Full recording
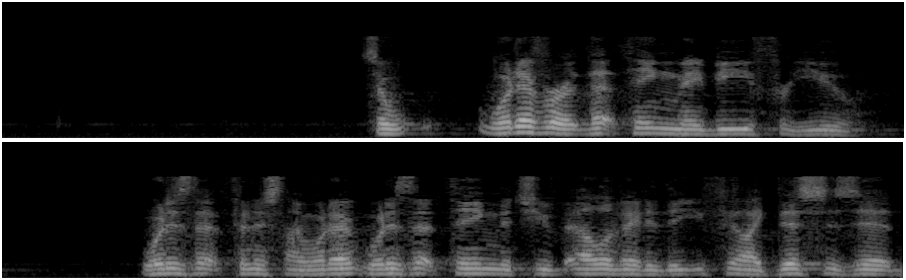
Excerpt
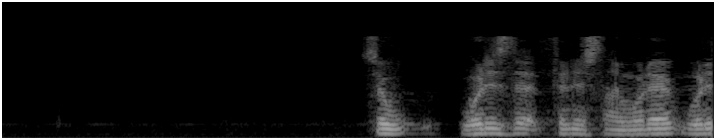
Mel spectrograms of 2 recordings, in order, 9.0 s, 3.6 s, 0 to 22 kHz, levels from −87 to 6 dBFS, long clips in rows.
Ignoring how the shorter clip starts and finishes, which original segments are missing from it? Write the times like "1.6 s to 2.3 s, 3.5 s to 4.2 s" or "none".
2.2 s to 5.1 s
